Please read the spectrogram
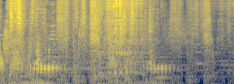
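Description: A loud rushing, rumbling transition sound effect that starts suddenly and fades away over about two seconds, over background music.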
